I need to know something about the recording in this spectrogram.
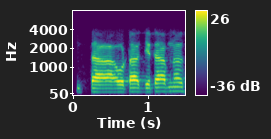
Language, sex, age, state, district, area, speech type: Bengali, male, 45-60, West Bengal, South 24 Parganas, urban, conversation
